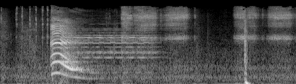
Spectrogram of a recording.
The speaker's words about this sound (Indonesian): Telepon.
